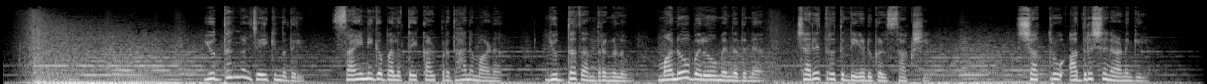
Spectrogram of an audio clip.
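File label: Malayalam, female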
